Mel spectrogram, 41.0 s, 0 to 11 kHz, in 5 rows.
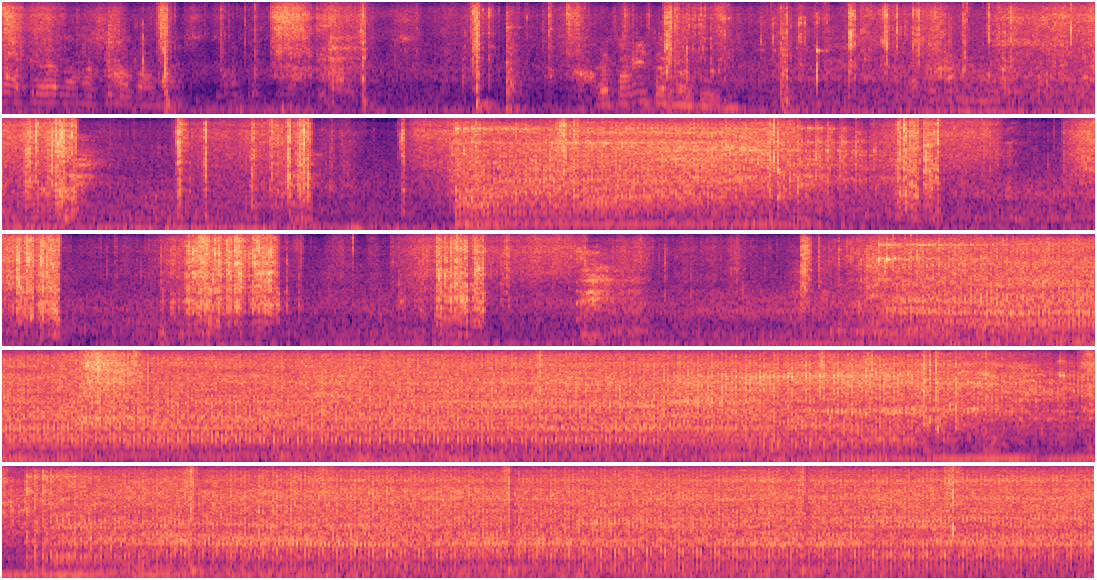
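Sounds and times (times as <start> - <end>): jackhammer running: 11.6 - 15.3, 22.6 - 40.9.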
